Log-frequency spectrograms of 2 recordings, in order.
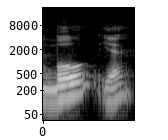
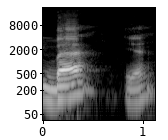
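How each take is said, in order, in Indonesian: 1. Suku kata pertama berat, dengan vokal seperti o. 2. Suku kata pertama tipis, dengan vokal a yang jelas. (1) "bukan dibaca bo ya" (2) "tapi ba ya"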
